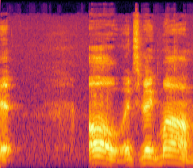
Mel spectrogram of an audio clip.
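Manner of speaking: ordinary delivery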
